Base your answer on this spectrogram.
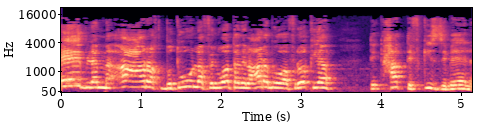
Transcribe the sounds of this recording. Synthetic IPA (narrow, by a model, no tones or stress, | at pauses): eːblæmːæʔɑʕɾˤɑqbot̪ˤuːlɑfilwɑt̪ˤɑnelʕɑɾˤɑbiweʔæfɾiːqjæ | t̪ɪt̪ħɑt̪ˤːefkiːzːɪbæːl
